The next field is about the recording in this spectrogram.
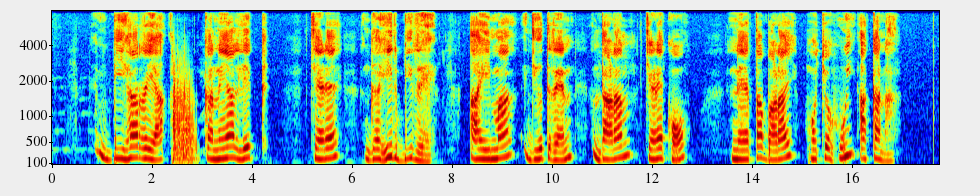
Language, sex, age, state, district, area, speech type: Santali, male, 30-45, West Bengal, Bankura, rural, read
